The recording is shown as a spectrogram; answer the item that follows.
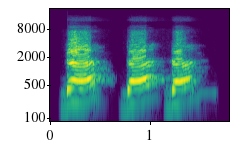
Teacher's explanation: tidak keluar nafasnya atau anginnya berarti pelafalan kita sudah. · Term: huruf dal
